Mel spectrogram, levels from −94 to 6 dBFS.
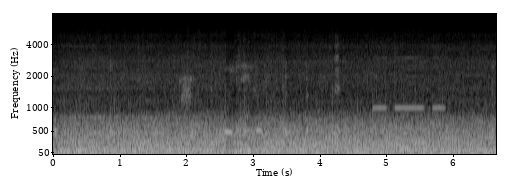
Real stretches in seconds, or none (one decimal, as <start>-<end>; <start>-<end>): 0.0-0.6; 4.0-5.3; 5.8-6.7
